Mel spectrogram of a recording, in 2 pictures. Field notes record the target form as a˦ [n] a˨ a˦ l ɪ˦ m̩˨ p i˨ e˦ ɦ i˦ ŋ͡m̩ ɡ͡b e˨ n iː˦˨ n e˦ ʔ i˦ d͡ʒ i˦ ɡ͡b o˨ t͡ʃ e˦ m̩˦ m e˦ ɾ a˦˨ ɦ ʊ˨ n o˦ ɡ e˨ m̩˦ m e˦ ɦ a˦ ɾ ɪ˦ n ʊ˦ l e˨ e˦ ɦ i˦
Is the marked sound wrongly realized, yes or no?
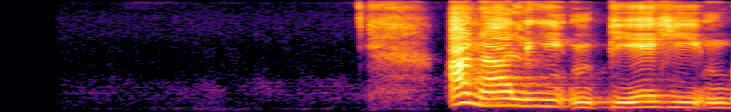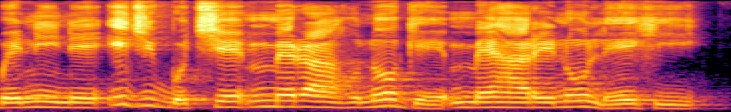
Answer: no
